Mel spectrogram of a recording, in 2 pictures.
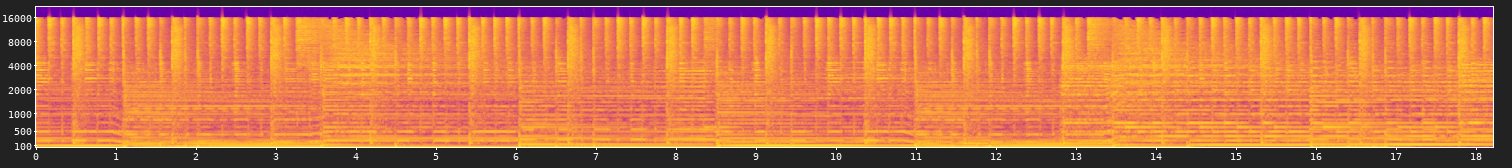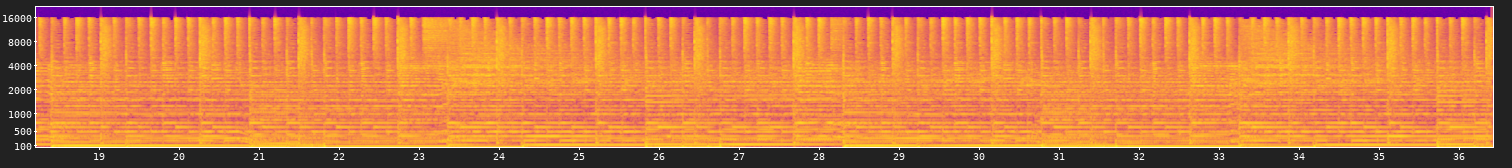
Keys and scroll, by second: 0.6 shift+F2, 1.9 F3, 17.6-18.4 typing, 30.1 ctrl+shift+z.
